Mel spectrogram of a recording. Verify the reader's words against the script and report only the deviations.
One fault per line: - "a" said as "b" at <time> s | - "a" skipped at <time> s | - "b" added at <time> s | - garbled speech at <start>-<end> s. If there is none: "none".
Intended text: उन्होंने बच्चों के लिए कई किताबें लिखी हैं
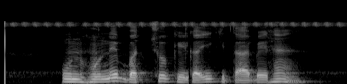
- "लिए" skipped at 1.9 s
- "लिखी" skipped at 2.7 s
